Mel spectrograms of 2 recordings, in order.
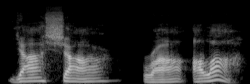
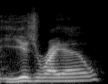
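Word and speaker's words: ישראל: But you also see that word in when you say Israel's name, Yashar Ra Allah. That's the proper pronunciation of the ancient name for Israel. It's not Yisrael. Yisrael is not an ancient pronunciation.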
